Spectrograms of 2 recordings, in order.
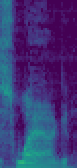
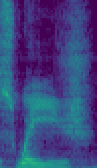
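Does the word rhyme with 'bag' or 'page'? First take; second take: bag; page. First: The word rhymes with bag. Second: The word rhymes with page. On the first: This is the speaker's own pronunciation. "how I pronounce it" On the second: This is how some other people pronounce it. "Some people call it the swage"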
